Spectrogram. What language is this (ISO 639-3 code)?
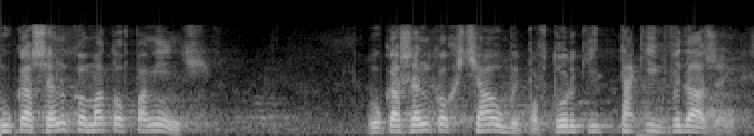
pol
